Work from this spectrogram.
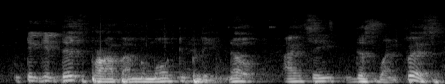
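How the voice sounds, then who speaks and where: A man speaks at a fairly slow pace in a fairly high pitch, with ordinary pitch variation. His tone is dark and mellow, somewhat breathy, and the room echo is audible. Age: 80s. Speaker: forum speaker. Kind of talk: conference speech. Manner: halting, with many restarts.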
